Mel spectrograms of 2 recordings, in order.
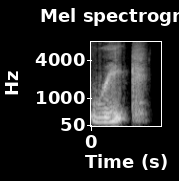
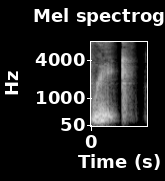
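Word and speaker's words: Ruike: They pronounce it Rake. RakeKnives.ca is a company that I was buying them from, but you can also get them from White Mountain Knives. And they told me how to pronounce the name. So it's pronounced Rake.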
